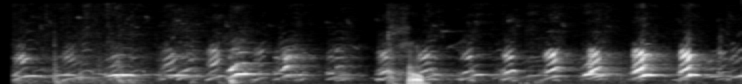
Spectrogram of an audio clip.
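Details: Hungry Pit Bull puppies crying together, a dense chorus of high, rapid squeaky whines and yelps overlapping several times a second.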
